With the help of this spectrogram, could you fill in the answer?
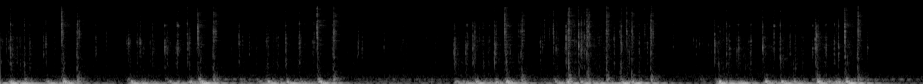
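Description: Both hands type with their fingertips on a full-size black plastic RGB membrane gaming keyboard with rainbow backlit keycaps, resting on a marble surface. The keystrokes are soft, low, thumpy clacks with short bright ticks. They come in three rapid bursts with brief lulls between them.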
